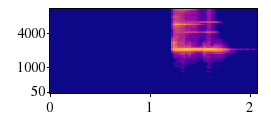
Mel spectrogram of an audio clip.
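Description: Silence, then a single bright ding about a second and a quarter in: one clear tone held for about half a second that fades out in a faint ringing tail.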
